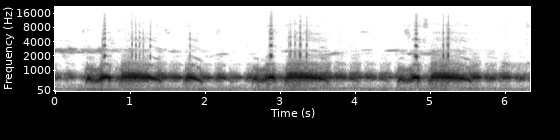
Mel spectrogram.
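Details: Low, throaty coos from a spotted dove, repeated in a rolling series with louder emphasized phrases about every two seconds and a faint low background rumble.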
